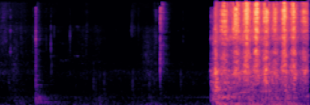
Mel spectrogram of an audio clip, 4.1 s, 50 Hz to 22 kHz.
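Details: Perkins 4236 diesel in a narrowboat that sank, being turned over on the starter with injectors out, no keys; brisk, even, rapid churn while diesel pours out. Normal cranking.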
